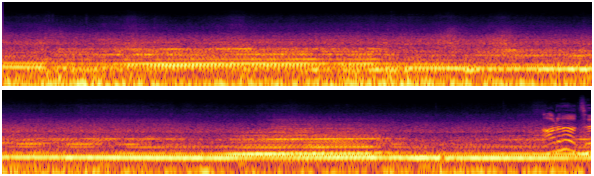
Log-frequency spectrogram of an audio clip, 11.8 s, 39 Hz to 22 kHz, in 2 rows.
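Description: A loud BMW E92 M3 exhaust droning steadily from inside the car on a canyon drive, engine note shifting slightly under load, with a person talking over it at times.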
